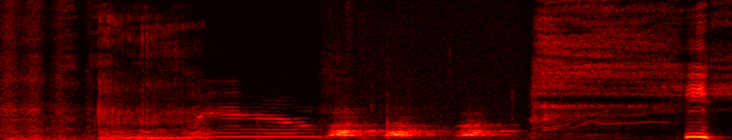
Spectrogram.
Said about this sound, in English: Dog has great timing.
